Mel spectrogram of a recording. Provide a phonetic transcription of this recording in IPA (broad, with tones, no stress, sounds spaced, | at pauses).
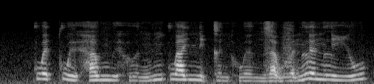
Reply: k w ə˦˥ t̚ k w ɨ˧˩ h a˧ w m ɨ̤˨˩ h ṳ˨˩ ə̯ ŋ ɨ˧ ŋ k w a˧ j n ḭ˧˨ k ə̤˨˩ n h w ə̤ː˨˩ ŋ z a̰˧˨ w v ə̰˧˥ n l ə˧ n l i˨˦ w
